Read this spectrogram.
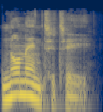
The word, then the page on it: nonentity: British English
